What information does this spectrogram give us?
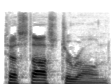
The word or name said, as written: testosterone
